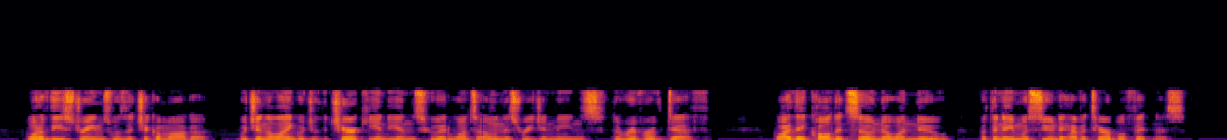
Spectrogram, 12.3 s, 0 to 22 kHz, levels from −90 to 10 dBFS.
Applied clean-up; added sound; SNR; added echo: none; none; none; none.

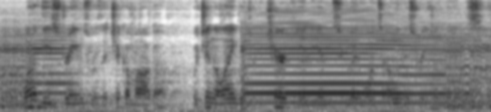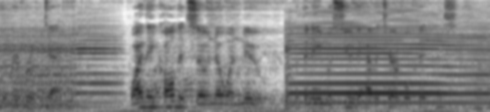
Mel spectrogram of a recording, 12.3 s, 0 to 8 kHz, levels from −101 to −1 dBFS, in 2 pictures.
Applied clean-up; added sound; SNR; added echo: none; Bowed string instrument; -1 dB; reverberation time 2.6 s.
